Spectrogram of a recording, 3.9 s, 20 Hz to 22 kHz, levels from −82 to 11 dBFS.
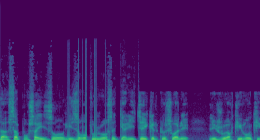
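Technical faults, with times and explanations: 1.01–1.67 s, processor overload crackle: Just after "pour ça ils", a gritty tearing rides on the speech for about two-thirds of a second. Around ten tiny chunks go wrong in that stretch. Each one replays a scrap of stale audio with hard edges instead of fresh sound. Each chunk fits a short buffer of roughly 5 ms that the processor could not finish in time. The crackle stops once the load eases.
2.08–3.9 s, input switched to a poorer device: From 2.08 s to the end, the speech turns duller. Nothing is heard above 7.6 kHz, so the top of the band is cut off. A faint new background noise appears, about 40 dB below the speech. There is no gap at the change, and the level stays about the same. This change in tone points to a likely switch to a narrower-band microphone or a headset call profile.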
